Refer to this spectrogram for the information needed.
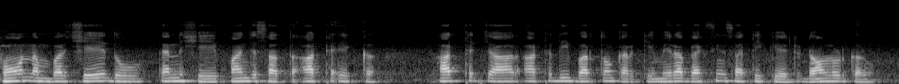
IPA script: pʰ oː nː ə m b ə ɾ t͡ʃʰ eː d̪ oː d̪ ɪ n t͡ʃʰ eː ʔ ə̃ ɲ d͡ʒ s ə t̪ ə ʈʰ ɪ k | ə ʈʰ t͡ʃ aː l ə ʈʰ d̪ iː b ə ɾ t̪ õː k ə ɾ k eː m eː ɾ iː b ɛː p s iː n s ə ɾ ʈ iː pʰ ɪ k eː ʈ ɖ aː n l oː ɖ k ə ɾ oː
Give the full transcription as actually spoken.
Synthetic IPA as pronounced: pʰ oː nː ə m b ə ɾ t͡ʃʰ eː d̪ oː t̪ ɪ n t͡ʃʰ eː p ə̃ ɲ d͡ʒ s ə t̪ ə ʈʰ ɪ k | ə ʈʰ t͡ʃ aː ɾ ə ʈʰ d̪ iː b ə ɾ t̪ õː k ə ɾ k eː m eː ɾ aː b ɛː k s iː n s ə ɾ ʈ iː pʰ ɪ k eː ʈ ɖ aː n l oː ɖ k ə ɾ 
